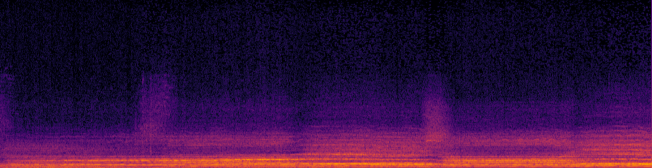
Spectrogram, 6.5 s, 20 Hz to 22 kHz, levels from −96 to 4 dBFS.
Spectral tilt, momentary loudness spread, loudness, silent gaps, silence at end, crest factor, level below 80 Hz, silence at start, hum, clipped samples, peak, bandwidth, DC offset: -6 dB/octave; 6 LU; -25 LUFS; none; 0 s; 16 dB; -60 dBFS; 0 s; none; under 0.1%; -10 dBFS; 10.5 kHz; under 0.1%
